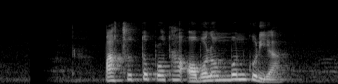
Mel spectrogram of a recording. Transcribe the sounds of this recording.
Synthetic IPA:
paʃot̪ːopɾot̪ʰaʔɔbolombonkoɾija̰

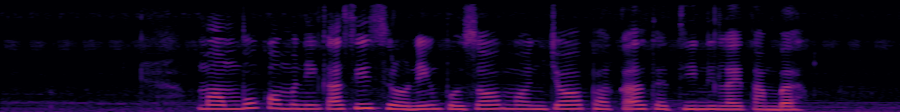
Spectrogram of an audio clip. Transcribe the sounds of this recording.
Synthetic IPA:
mampukomunikasid̥ʒ̥ɾo̤nɪŋb̥ɔ̤sɔmɔɲt͡ʃɔb̥a̤kald̪̥ä̤d̪̥i̤nilait̪ambah

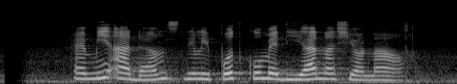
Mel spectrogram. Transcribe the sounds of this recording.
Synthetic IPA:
ʔɛmiʔadamsdilipʊt̪̚kumedianasional

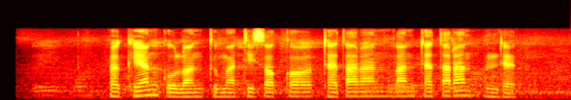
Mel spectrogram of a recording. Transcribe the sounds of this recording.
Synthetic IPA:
b̥ä̤ɡ̥e̤jankulɔnd̪̥ṳmad̪̥i̤sɔkɔɖ̥a̤t̪aɾanlanɖ̥ä̤t̪aɾanənɖək̚

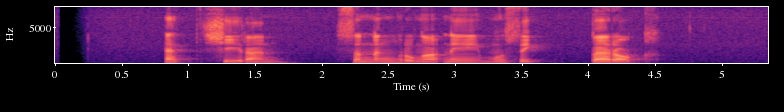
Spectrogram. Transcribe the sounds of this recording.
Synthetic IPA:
ʔɛt̪̚ʃiɾa̰n | sənəŋɾuŋɔʔnemusɪk̚ | b̥a̤ɾɔk

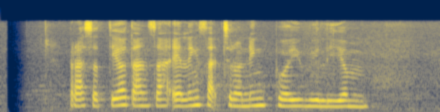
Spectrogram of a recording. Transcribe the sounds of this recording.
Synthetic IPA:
pɾasət̪ijɔt̪ansaɦʔelɪŋsaʔd̥ʒ̥ɾonɪŋb̥ɔ̤iwilijəm

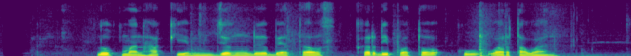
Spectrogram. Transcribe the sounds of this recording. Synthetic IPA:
luk̚manɦakimd͡ʒɨŋdəbɛt̪əls | kʰɨrdipɔt̪ɔkuwart̪awan

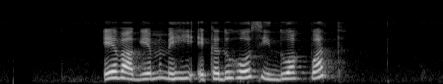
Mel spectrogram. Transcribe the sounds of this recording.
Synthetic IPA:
eːʋaɡeːməmeɦiʔekəd̪uɦoːsind̪uɐkʋɐt̪

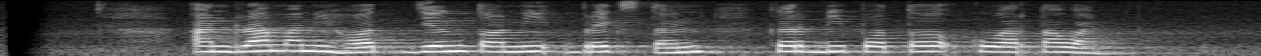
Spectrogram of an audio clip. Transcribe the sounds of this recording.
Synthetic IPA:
ʔandɾamaniɦɔt̪̚d͡ʒɨŋt̪ɔnibɾɛkst̪ɔnkɨrdipɔt̪ɔkuwart̪awan

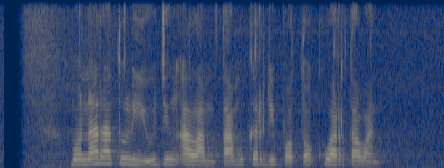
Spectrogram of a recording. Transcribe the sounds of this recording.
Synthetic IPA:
mɔnaɾat̪uliud͡ʒɨŋʔa̰lamt̪amkɨrdipɔt̪ɔkuwart̪awan

